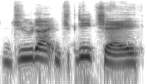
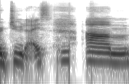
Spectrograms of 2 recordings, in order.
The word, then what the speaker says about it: Giudice: So it's either Giudice, I believe is the Italian way to say it. So, or Giudice.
